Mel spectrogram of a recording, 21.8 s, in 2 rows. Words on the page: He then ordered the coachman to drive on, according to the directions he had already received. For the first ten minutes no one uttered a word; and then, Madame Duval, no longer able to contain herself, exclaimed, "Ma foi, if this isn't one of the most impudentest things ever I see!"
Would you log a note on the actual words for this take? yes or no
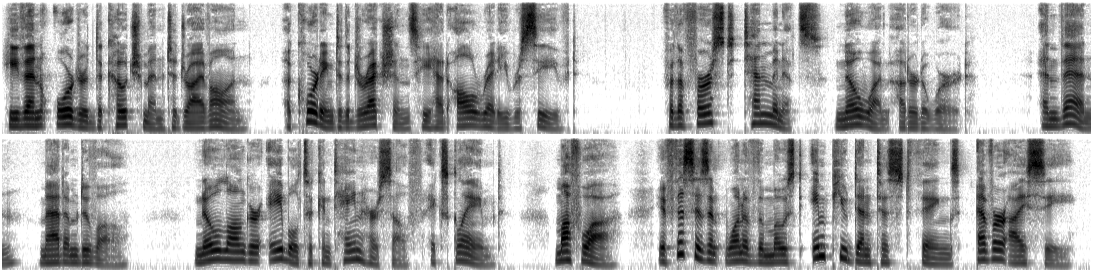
no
